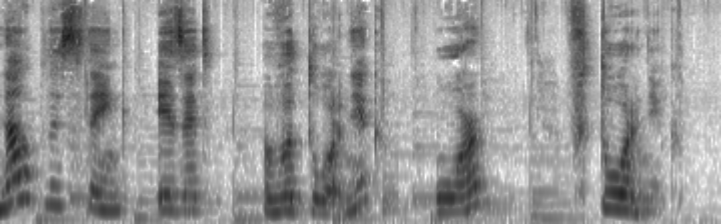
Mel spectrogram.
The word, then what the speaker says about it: вторник: And now please think, is it вторник or вторник? The correct pronunciation is вторник. Вторник. В in this word we should pronounce as фу.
